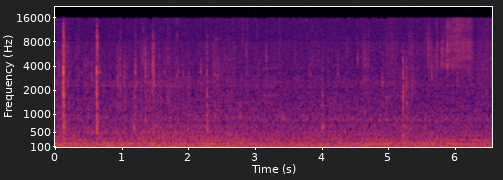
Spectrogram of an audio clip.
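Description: Steady low rumble of road and engine noise inside a moving car's cabin, with a few faint, irregular knocks.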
